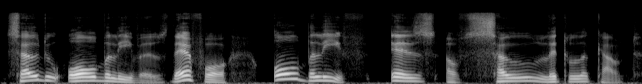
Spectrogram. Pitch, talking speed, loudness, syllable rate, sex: 140 Hz, 110 wpm, -18 LUFS, 3.7 syllables/s, male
